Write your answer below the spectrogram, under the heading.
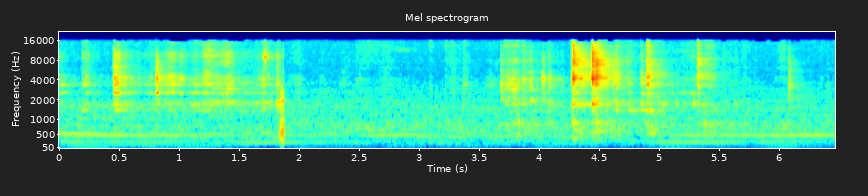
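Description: Small metal clinks and scrapes from handling a brass oil lamp burner while a cloth wick is worked into its wick tube, with one sharp click about two seconds in and a cluster of clinks a little past the middle.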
